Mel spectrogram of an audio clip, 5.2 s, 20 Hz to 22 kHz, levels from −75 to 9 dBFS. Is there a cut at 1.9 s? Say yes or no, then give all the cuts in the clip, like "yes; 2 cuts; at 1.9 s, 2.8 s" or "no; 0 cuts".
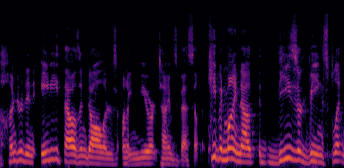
yes; 2 cuts; at 1.9 s, 3.0 s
